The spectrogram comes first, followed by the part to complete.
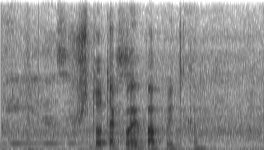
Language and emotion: Russian, neutral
